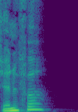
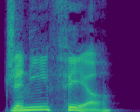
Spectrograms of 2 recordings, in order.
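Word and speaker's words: Jenny Fehr: Jennifer? Jenny Fair. Okay, warte mal. Jenny, Jennifer könnte man es natürlich aussprechen, aber hier steht Jenny mit Y und dann F-E-H-R. Jenny Fair.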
